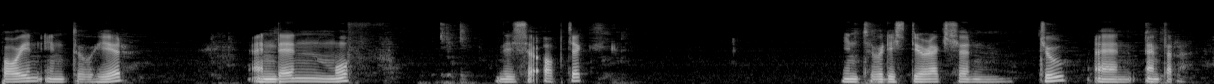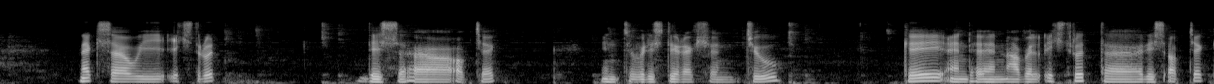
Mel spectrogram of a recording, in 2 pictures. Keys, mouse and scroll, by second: 2.0-2.4 scroll down 1, 2.4 space, 2.6 middle click, 4.1 m, 4.3 space, 4.6-5.7 scroll up 1, 5.7 click, 6.0 scroll down 1, 6.3 middle click, 6.7-7.5 scroll up 1, 7.8 click, 8.6 click, 10.2 2, 11.3 space, 11.9-12.6 scroll down 1, 12.6 middle click, 13.7-15.2 typing, 17.4 click, 17.9 space, 19.4 2, 19.9 space, 20.6-20.9 scroll down 1, 21.0 shift+middle click, 22.5 space, 23.5 click, 24.1 space.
